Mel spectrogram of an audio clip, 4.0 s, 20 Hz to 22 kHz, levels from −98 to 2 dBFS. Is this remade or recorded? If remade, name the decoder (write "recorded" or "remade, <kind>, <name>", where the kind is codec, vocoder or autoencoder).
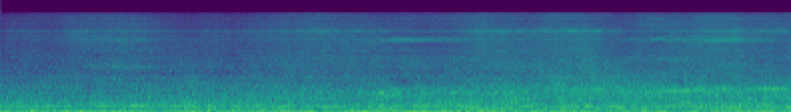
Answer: remade, codec, SNAC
